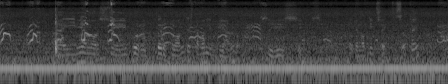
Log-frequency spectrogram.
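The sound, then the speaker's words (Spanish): A small female dog whimpers over and over in thin, rising and falling cries, with a steady low mechanical hum running underneath throughout. “Bueno, ahora vamos a sacar a la perrita, poner otra capa de pañal”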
